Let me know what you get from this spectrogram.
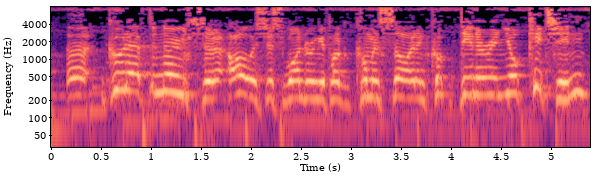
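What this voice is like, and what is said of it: British accent. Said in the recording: “I love your accent. ... The UK.”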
